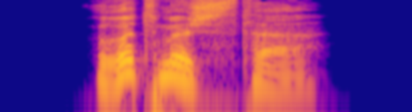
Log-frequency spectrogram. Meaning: inflection of rhythmisch: 1. strong/mixed nominative masculine singular superlative degree 2. strong genitive/dative feminine singular superlative degree 3. strong genitive plural superlative degree
- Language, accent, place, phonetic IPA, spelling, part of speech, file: German, Germany, Berlin, [ˈʁʏtmɪʃstɐ], rhythmischster, adjective, De-rhythmischster.ogg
